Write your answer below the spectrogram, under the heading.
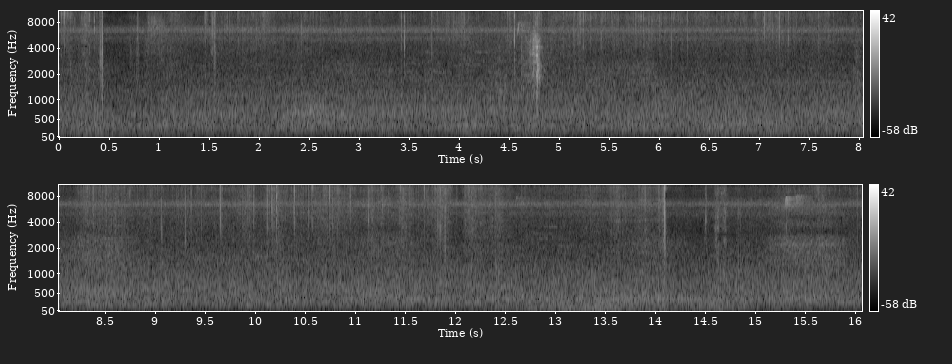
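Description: Blue painter's tape being peeled slowly off the polyurethane-finished wooden edges of a dresser: a long, steady tearing rustle as the adhesive lets go, with a few sharp clicks, the loudest about five seconds in.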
